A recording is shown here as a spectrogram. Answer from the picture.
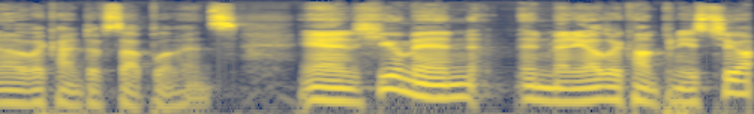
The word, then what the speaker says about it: HVMN: It's spelled with an all caps H-V-M-N, but pronounced Human.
